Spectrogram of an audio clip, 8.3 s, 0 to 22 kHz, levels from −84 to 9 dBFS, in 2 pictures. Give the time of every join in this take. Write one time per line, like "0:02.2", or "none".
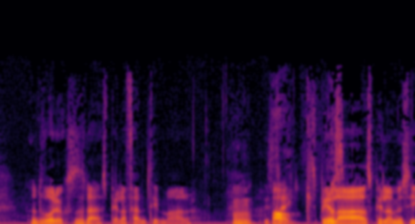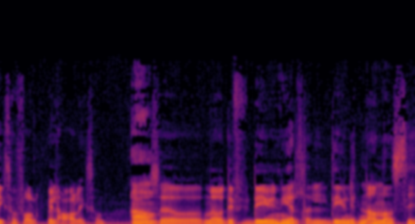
none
